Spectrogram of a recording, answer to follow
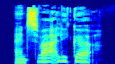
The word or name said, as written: ansvarliggøre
